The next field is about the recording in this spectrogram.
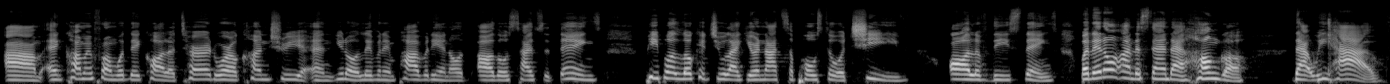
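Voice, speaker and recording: A woman's voice: mid-range voice, moderate pace, a bit bright, dry recording. A woman from Guyana hosting a live stream interview, chatty and giggly, with many "like" fillers. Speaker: host, interviewer.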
